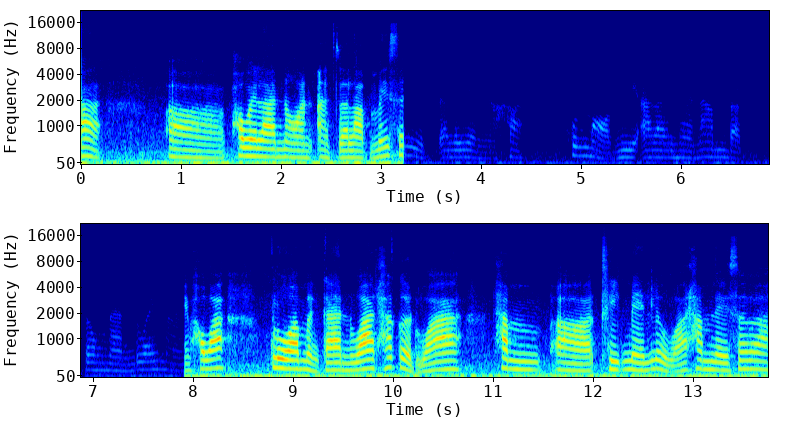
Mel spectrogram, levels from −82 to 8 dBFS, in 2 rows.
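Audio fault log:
throughout Opus compression: speech sounds muffled, hoarse and grainy with plainly audible coding damage, likely from the hybrid speech mode at a rate around 16 kbps; content still reaches about 20 kHz.
3.22–7.92 s one channel inverted: level falls by about 31 dB as centred speech cancels in the mono sum, leaving a faint residue, likely from reversed polarity on one channel.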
